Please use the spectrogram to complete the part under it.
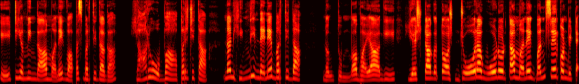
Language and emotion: Kannada, fearful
